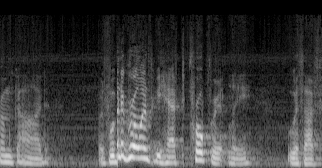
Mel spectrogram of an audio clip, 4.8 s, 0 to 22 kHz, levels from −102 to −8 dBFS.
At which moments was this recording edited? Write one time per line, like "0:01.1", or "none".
0:01.8
0:02.3
0:02.8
